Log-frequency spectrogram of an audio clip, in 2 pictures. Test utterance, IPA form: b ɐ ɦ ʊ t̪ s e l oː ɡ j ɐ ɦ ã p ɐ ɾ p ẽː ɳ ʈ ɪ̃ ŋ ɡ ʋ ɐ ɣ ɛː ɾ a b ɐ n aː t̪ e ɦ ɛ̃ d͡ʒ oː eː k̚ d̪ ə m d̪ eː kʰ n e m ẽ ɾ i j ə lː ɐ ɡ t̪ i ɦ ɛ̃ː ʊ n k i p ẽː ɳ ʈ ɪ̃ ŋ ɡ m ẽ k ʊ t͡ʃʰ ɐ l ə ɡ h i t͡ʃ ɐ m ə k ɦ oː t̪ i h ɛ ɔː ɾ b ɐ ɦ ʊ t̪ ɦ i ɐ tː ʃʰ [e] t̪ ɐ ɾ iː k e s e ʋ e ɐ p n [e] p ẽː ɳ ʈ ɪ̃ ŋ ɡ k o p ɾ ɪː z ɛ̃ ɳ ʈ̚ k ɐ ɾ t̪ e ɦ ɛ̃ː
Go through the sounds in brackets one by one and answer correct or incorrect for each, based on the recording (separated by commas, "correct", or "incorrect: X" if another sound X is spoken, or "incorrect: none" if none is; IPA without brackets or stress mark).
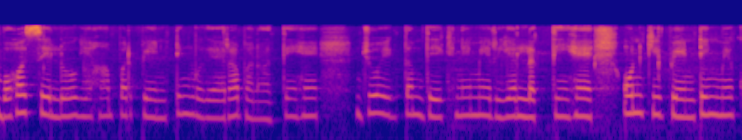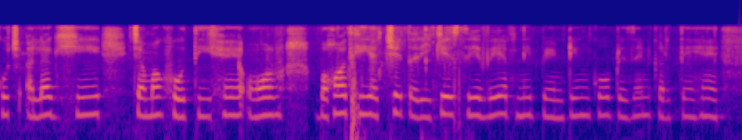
correct, incorrect: i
